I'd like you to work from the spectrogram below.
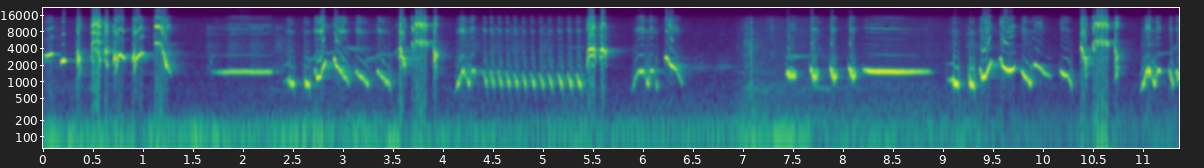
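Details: White-rumped shama song as a lure: harsh clicks and bursts mixed with rapid buzzy trills and short level whistles, varied and jerky throughout.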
